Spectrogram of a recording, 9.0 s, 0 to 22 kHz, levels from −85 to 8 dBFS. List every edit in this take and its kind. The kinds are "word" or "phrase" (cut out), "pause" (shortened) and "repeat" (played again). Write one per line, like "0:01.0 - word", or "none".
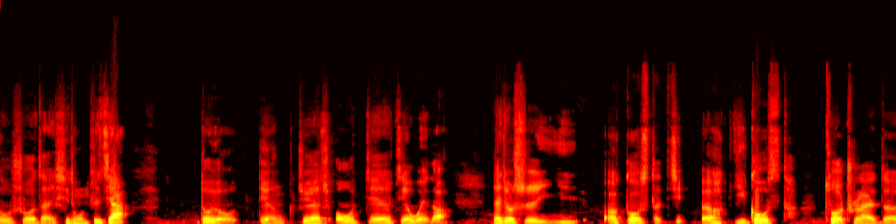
none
